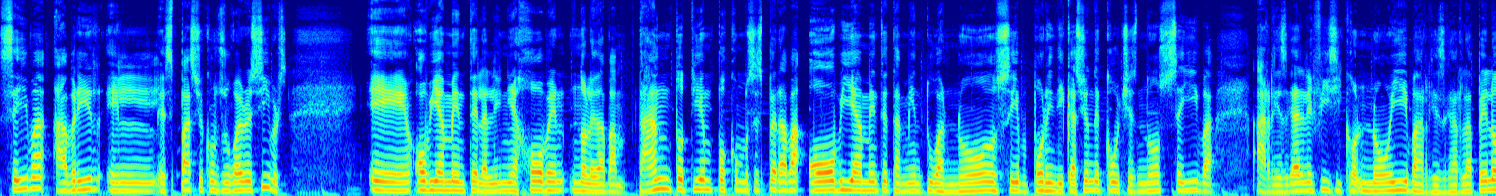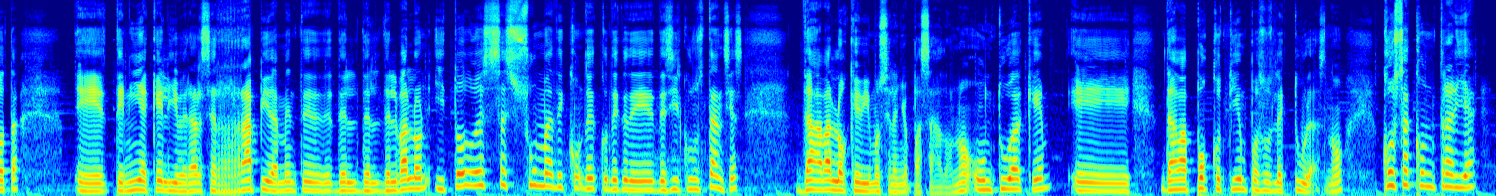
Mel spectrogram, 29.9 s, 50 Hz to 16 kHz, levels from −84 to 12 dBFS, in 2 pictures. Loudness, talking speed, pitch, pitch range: -18 LUFS, 175 wpm, 160 Hz, 150-175 Hz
